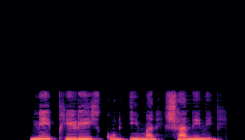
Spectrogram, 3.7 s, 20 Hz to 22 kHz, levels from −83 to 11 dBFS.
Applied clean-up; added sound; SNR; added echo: neural mask model DeepFilterNet 3.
